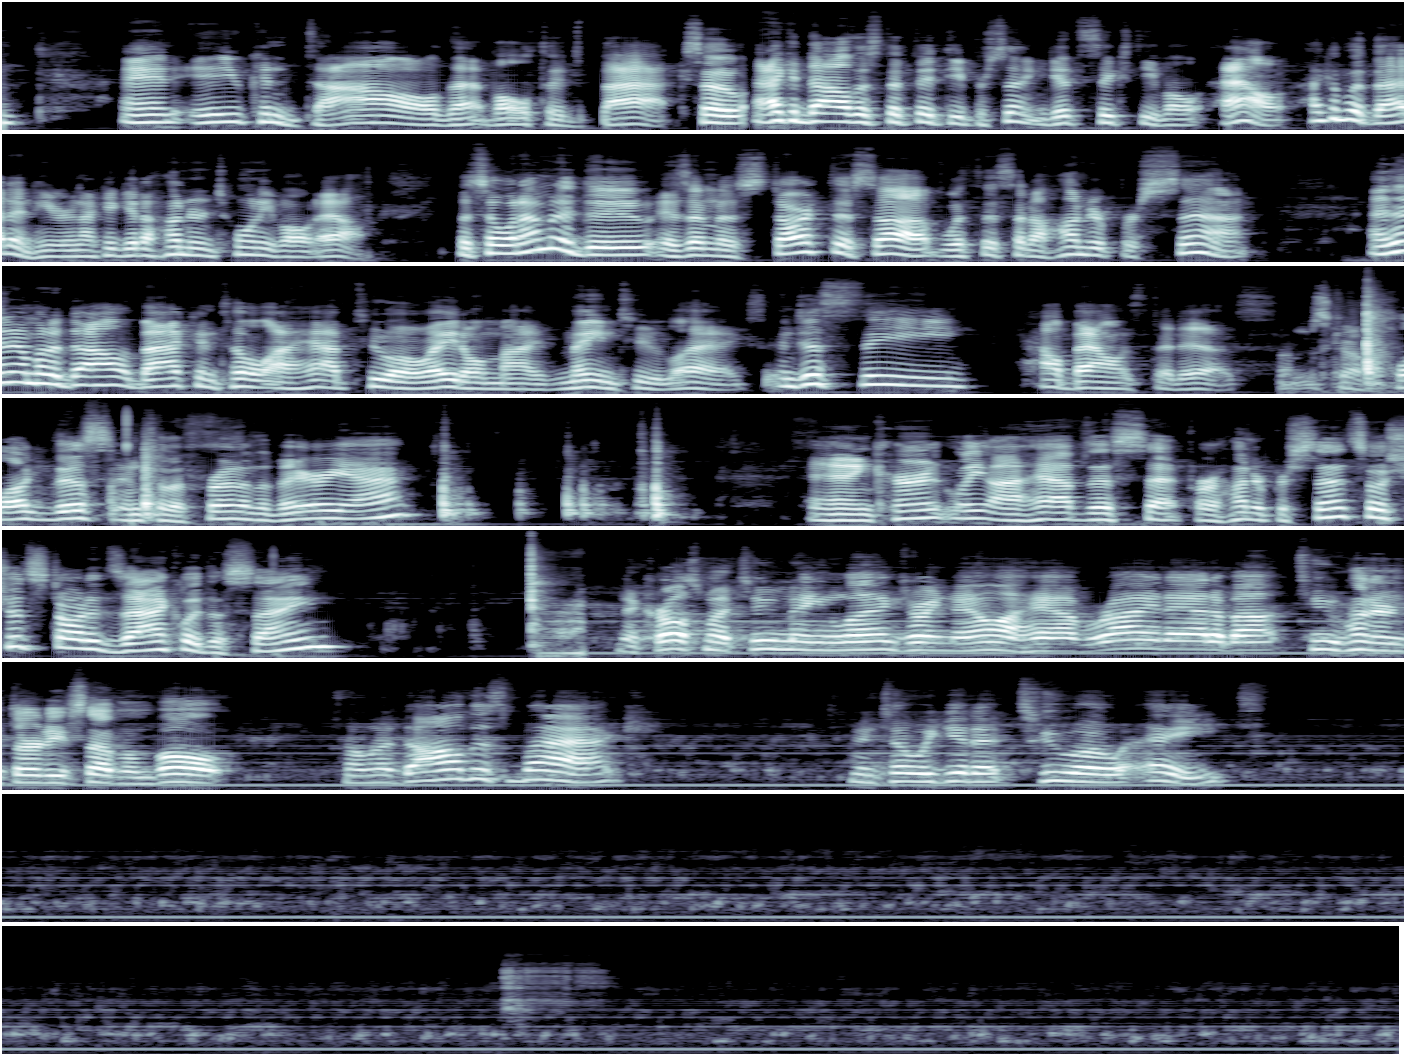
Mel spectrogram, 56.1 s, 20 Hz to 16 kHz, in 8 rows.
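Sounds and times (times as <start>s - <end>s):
motor and transformer humming: 13.8s - 56.0s.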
